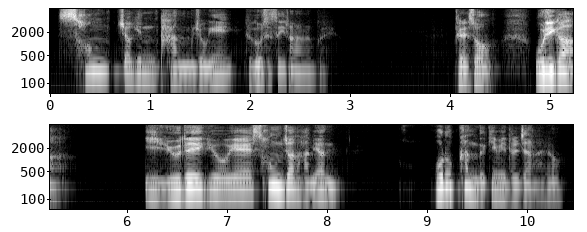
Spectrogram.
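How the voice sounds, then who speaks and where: A male pastor giving an explanatory Sunday sermon, often putting questions to the congregation. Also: fairly high pitch.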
